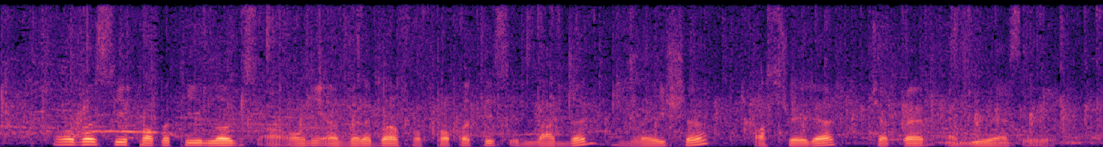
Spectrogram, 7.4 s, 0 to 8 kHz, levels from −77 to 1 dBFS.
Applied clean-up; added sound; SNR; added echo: none; Applause / Crowd / Cheering; 9 dB; none.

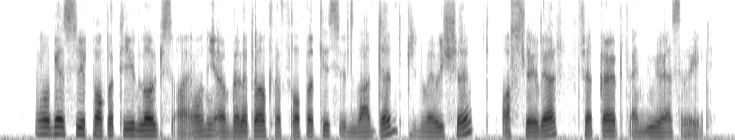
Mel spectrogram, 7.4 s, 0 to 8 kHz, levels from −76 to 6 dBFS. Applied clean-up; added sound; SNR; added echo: neural diffusion model UNIVERSE++.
